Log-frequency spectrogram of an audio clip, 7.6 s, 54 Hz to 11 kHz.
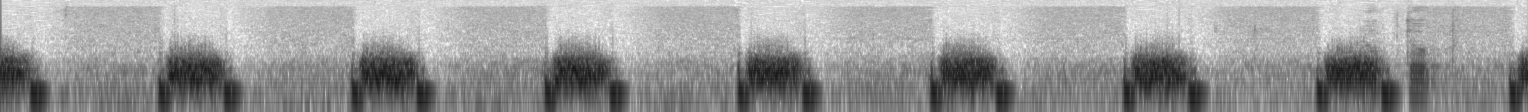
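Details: Systolic heart murmur, described as valvular insufficiency (a valve not closing well) in a teaching recording: regular heartbeat about 62 per minute with a loud whooshing noise filling each beat between the heart sounds.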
